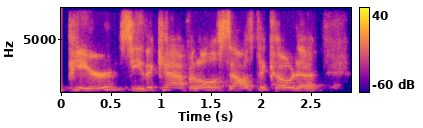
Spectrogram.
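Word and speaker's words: Pierre: is Pier that's right we have to learn how to say it pier and we're going to stay in peer see the capitol South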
